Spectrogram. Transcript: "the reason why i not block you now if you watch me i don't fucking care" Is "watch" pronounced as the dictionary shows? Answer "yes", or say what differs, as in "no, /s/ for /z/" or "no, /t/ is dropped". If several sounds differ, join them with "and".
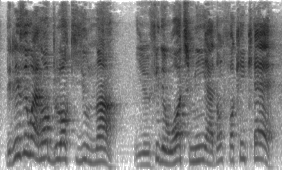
yes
